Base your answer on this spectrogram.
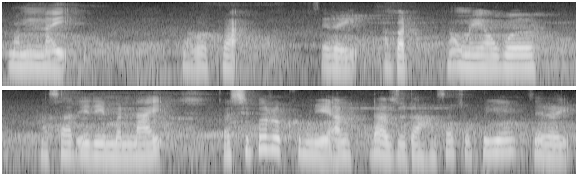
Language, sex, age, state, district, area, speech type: Bodo, female, 30-45, Assam, Chirang, urban, spontaneous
